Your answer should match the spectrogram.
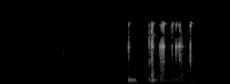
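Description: Computer keyboard typing: a quick run of about six keystrokes, coming after a second of silence.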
